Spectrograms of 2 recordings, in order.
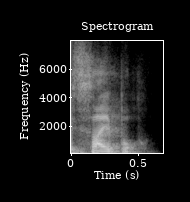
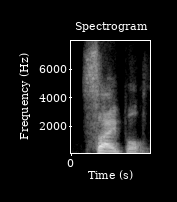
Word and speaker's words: Cyple: can you hear me? Okay. Um, yes, I can. Thank you. Is that the correct pronunciation of your last name, sir? Uh, it's actually Cyple. Cyple.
